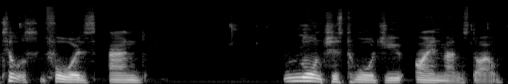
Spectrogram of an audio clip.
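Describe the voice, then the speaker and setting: Guy game master narrating, low slow voice, dramatic pauses, dry recording. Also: big pitch swings, a little mellow, no room sound.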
